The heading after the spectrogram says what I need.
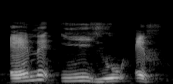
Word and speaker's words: neuf: In lesson 6, I taught how to mention NEUF so that it will mean 9, and how to mention it so that it will mean new.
